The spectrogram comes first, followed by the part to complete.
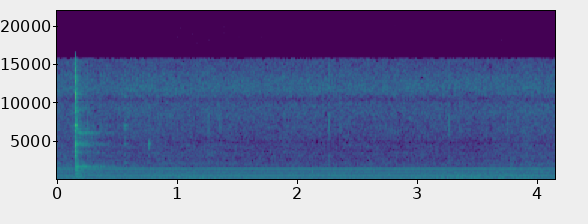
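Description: Near silence with a steady electrical hum and a single light click just after the start, as the dial indicator on its stand is handled.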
